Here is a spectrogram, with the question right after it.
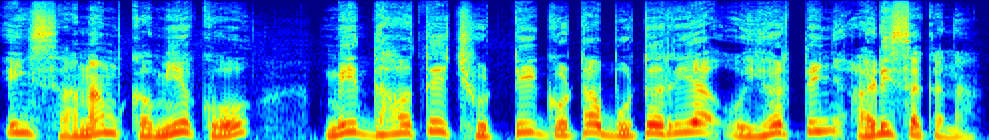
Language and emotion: Santali, disgusted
